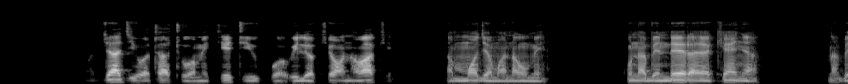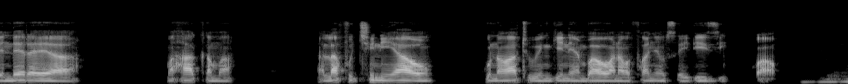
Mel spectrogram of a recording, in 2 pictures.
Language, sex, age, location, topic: Swahili, male, 25-35, Kisii, government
